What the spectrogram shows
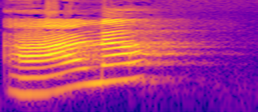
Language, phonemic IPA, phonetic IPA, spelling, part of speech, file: Malagasy, /ˈa.la/, [ˈa.lə̥], ala, noun / adverb, Mg-ala.ogg
- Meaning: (noun) forest; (adverb) without; freed from; removed from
